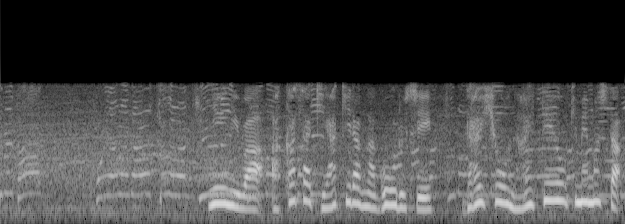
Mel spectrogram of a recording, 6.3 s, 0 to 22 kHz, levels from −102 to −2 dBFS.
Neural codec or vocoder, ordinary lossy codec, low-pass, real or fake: none; none; 5.4 kHz; real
